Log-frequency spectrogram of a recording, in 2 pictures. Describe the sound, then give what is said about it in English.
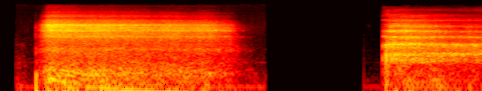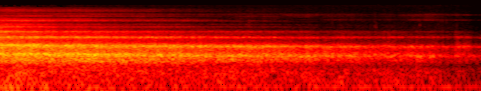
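A deep breath drawn in for about two seconds as a breathing exercise begins, then a brief silence, then a long, steady tone that slowly fades. “And now, if you're ready, let's take that deep breath.”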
